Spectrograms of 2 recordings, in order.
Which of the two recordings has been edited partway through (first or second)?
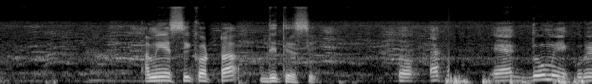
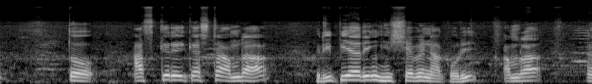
first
